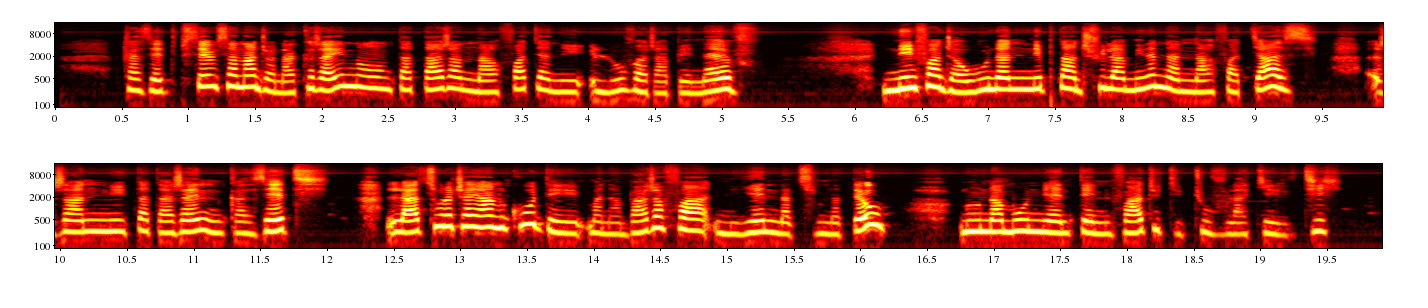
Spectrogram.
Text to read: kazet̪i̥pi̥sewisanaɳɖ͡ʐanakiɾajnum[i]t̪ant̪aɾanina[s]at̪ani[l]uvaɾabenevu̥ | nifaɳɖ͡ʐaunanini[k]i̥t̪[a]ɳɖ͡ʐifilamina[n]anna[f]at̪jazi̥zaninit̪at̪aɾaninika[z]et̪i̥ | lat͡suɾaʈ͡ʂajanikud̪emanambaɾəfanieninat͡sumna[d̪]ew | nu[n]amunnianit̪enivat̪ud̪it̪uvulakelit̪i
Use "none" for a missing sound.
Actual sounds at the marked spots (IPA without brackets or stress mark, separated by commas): i, f, l, p, a, n, f, z, t̪, n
